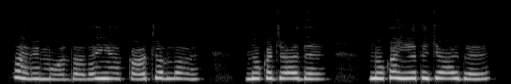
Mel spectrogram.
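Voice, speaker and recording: A woman uses a high, cartoonish character voice. Her intonation is monotone and flat, and her pace is moderate. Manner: flustered, stammering.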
